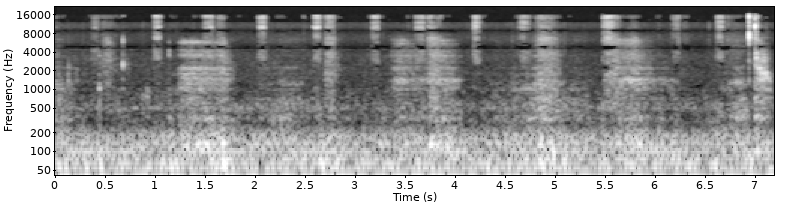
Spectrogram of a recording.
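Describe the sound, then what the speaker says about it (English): Pencil drawing a small fence on paper: steady, soft scratchy strokes in repeated short bursts, close and quiet, alone against a faint background hiss. "So I'm drawing my little fence."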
